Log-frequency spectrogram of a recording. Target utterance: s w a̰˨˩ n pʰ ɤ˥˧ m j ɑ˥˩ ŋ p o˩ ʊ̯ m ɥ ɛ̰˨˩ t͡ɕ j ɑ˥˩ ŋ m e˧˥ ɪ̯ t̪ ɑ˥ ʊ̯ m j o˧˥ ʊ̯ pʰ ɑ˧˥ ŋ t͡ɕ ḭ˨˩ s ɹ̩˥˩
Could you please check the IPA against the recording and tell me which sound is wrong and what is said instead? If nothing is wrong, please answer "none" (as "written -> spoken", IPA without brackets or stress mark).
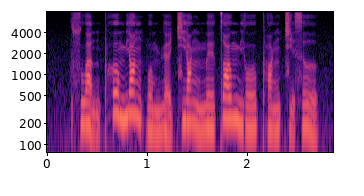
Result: none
